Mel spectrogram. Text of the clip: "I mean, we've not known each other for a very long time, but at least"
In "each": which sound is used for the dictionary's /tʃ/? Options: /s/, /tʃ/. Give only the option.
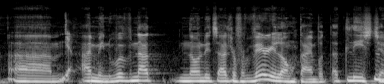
/s/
